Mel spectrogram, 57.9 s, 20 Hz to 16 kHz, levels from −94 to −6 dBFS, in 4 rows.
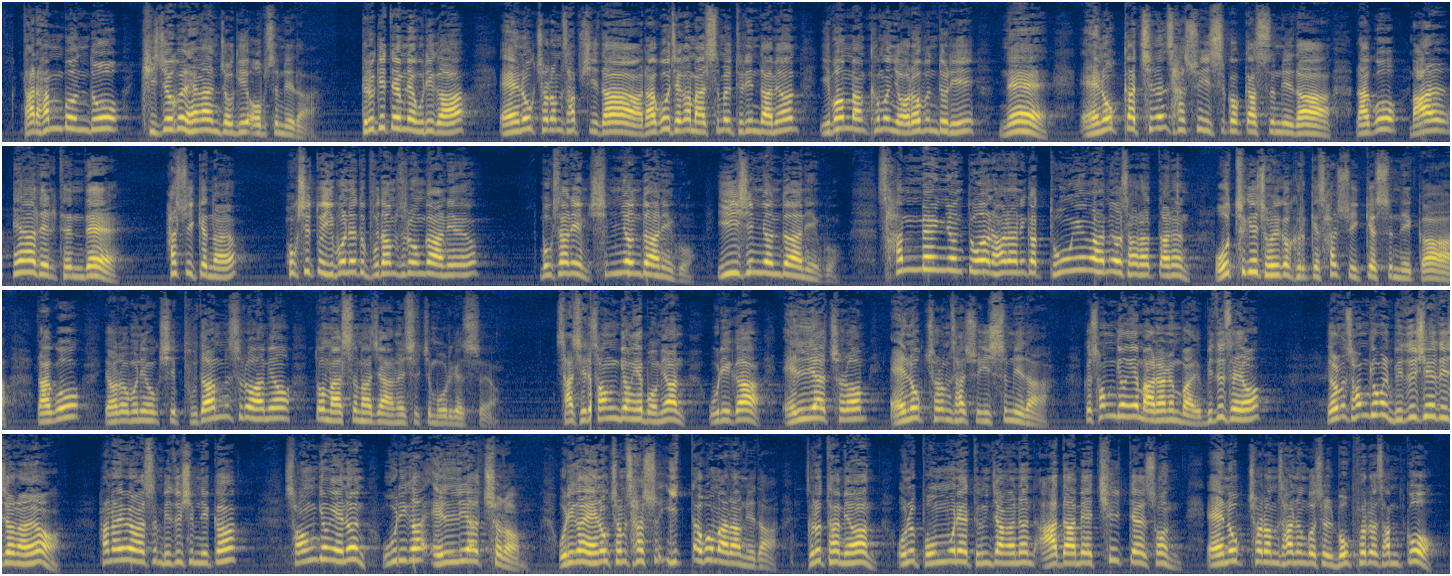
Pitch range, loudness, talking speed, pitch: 205-265 Hz, -18 LUFS, 305 characters per minute, 235 Hz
